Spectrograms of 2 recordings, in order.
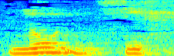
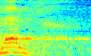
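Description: First: The first vowel is u, the second is i. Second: The first vowel is a, the second is a. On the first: The verse is transferred into the heart. "قال بضم وكسر ننسخ" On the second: The ruling of the verse is cancelled. "الجمهور ما ننسخ"

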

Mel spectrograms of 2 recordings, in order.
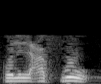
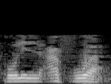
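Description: First: The last word ends with a 'u' vowel. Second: The last word ends with an 'a' vowel. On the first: The word za works as a relative pronoun. "Ada qiraah qulil afwu" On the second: The word za is treated as cancelled. "Kalau dibaca qulil afwa"

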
